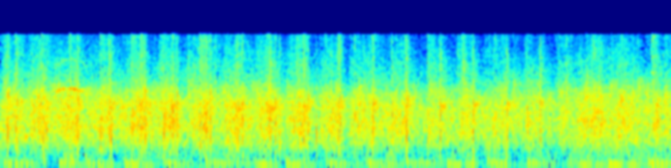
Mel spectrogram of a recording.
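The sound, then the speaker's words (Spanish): Audience applause greeting a guest introduced at an entertainment show: a full, even burst of many hands clapping that holds steady and fairly loud for the whole clip, with no talk over it. “Un aplauso para él.”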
